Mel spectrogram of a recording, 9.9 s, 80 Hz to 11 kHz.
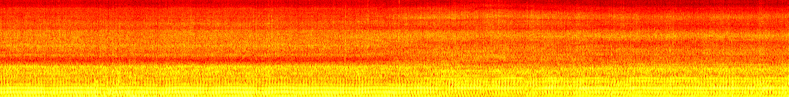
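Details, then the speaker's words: Troy-Bilt TB360 mower with cleaned original carburetor and cleaned tank: runs fast but uneven with occasional skips and pops; still misfiring, flywheel key and timing to be checked. "what's the troy bilt it's got a clean carburetor and I cleaned out the tank but it still kind of skips and pops"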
